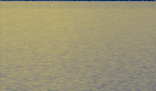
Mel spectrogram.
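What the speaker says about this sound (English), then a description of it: "This is white noise." Steady broadband white noise hiss played as a sleep aid, loud and even throughout, fading slightly toward the end with no other sounds.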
